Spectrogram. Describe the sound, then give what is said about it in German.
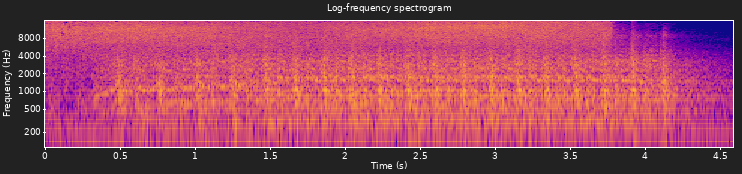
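A prototype painting robot in a Berlin parking garage sprays white paint evenly onto a wall with a roughly two-metre robotic arm and spray nozzle, moving up and down. A steady, loud spraying hiss sits over its compressor's low mechanical hum and faint rhythmic knocking, holding for about four seconds before cutting off abruptly. “Der Roboterarm fährt die Wand hoch und runter, sprüht die weiße Farbe gleichmäßig auf die Parkhauswand, rollt dann ein paar Zentimeter weiter.”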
